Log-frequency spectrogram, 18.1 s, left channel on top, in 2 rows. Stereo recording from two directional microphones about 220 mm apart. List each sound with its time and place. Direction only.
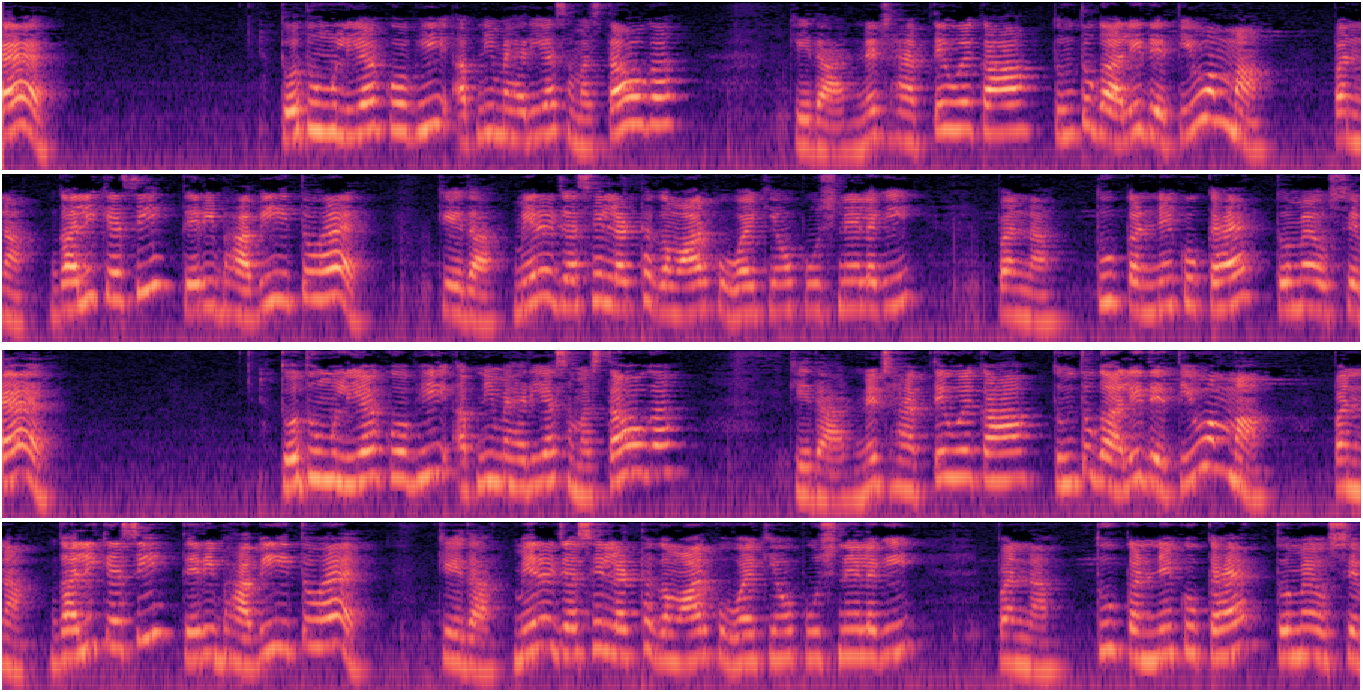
1.9 s a woman's voice: 15° left (ahead or behind)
